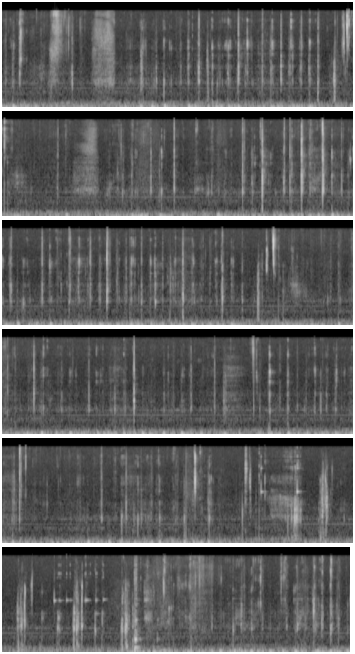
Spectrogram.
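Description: Close-up mukbang eating sounds: a person biting and chewing soft glazed yeast donuts, with many small irregular wet mouth clicks, over a faint steady hum.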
